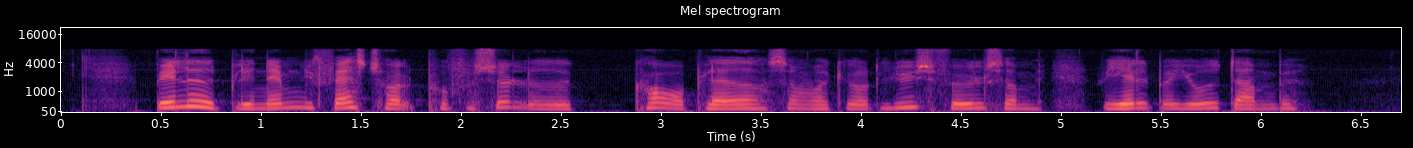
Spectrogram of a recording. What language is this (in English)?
Danish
